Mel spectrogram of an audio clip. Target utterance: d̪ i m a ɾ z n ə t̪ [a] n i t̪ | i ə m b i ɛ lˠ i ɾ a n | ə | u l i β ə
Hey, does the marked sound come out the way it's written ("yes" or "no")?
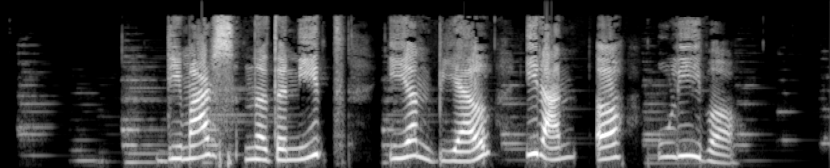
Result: no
